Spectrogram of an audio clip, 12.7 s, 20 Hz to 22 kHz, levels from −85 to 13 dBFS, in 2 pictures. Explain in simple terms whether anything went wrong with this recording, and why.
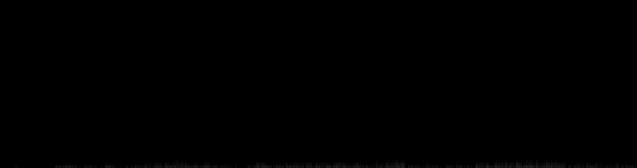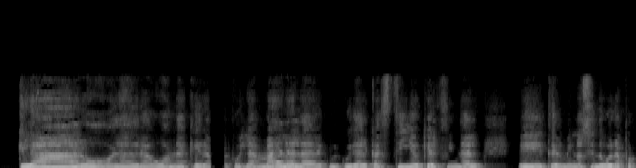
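Gaps at joins of encoded pieces appear at 2.37 to 2.47 s and again at 8.47 to 8.62 s. The speech stops dead for about 0.11 s and then 0.14 s, with blurred edges, and resumes where it left off. The two joins fall 6 s apart, which suggests the audio was encoded in separate chunks and stitched together. Each chunk kept the encoder's short silence at its start and the padding at its end, leaving these holes.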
